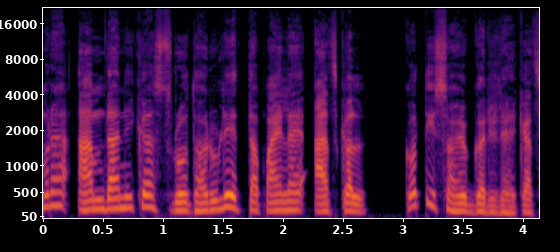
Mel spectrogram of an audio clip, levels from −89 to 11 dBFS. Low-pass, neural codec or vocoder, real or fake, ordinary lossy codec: none; none; real; none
